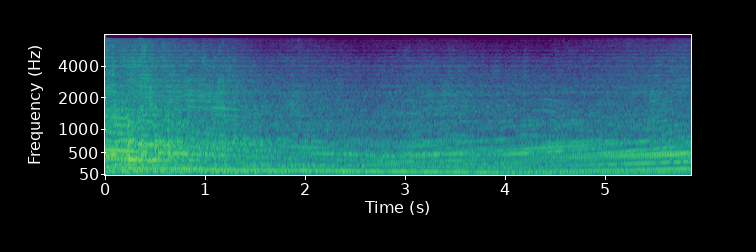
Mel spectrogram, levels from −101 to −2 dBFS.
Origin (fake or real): real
